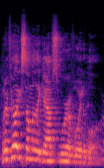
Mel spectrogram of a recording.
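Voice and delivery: normal talking voice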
